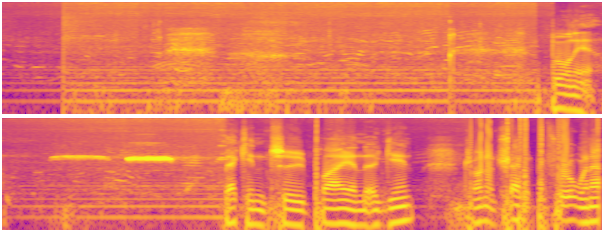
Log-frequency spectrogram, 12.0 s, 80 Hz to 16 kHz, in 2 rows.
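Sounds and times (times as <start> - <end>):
constant low hum: 0.0 - 12.0
whistle blasts: 6.5 - 8.4.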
